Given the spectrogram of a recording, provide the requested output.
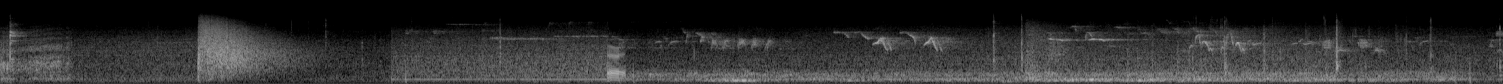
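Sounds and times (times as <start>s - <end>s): outdoor background hum: 0.0s - 15.0s
small birds chirping: 3.9s - 15.0s.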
